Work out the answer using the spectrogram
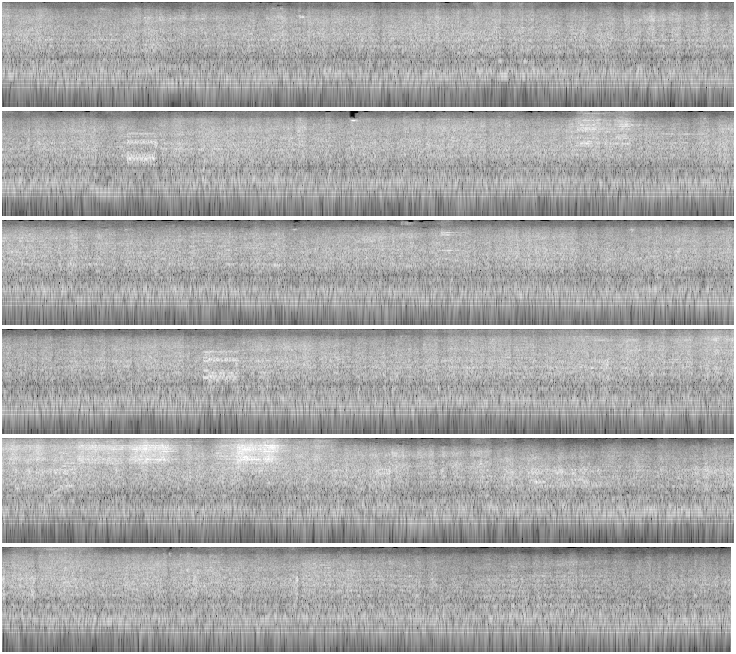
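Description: Cars of a CSX mixed freight train (covered hoppers, boxcars, tank cars) rolling past: steel wheels on the rails make a steady, loud rumble.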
